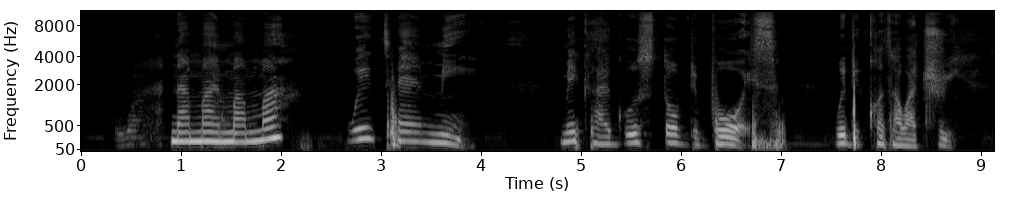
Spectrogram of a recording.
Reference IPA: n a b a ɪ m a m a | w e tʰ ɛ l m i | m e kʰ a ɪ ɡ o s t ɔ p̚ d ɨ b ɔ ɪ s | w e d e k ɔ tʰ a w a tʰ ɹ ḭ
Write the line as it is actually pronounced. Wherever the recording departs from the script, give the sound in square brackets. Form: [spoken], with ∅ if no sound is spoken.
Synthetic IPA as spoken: n a [m] a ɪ m a m a | w e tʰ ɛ l m i | m e kʰ a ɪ ɡ o s t ɔ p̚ d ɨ b ɔ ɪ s | w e d e [kʰ] ɔ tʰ a w a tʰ ɹ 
